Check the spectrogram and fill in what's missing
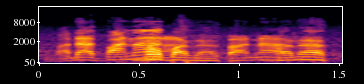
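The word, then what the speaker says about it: Vanat: Para no coger vicios en la pronunciación, la pronunciación del delantero centro del Girona ahora es Banat. – Banat. – Es Vladislav Andrejevic Banat. – O sea, aguda, ¿no? – Andrejevic.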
